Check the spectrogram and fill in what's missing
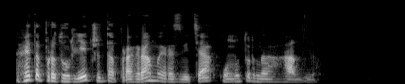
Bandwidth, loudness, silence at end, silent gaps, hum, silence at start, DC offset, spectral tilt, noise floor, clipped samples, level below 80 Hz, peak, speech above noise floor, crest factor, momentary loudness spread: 11.5 kHz; -21 LUFS; 0.9 s; none; none; 0.15 s; under 0.1%; -6 dB/octave; -68 dBFS; under 0.1%; -70 dBFS; 0 dBFS; 47 dB; 22 dB; 9 LU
